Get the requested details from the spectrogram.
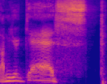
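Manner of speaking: put-on drunk voice, over-enunciating. Retelling telling the host he was a guest, imitating drunk over-enunciating. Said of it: "over enunciate".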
